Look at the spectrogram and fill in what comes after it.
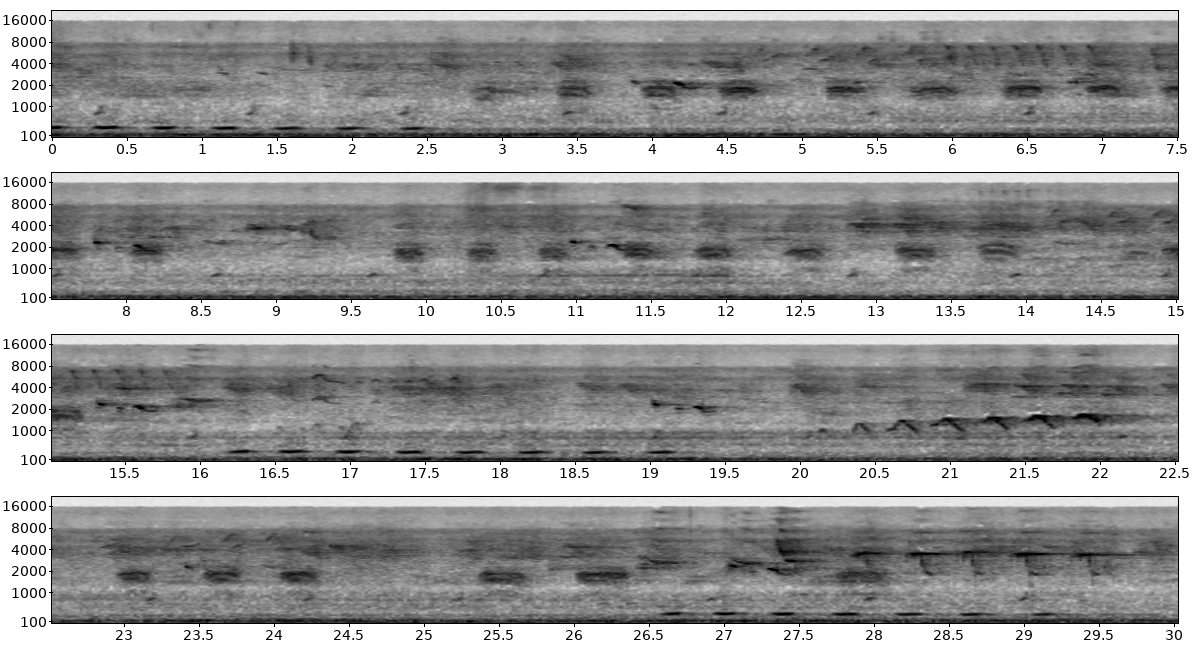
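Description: Birds calling: three runs of about eight short, low notes, at the start, near the middle and near the end, with quicker, higher chattering calls between them, over a steady low rumble.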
